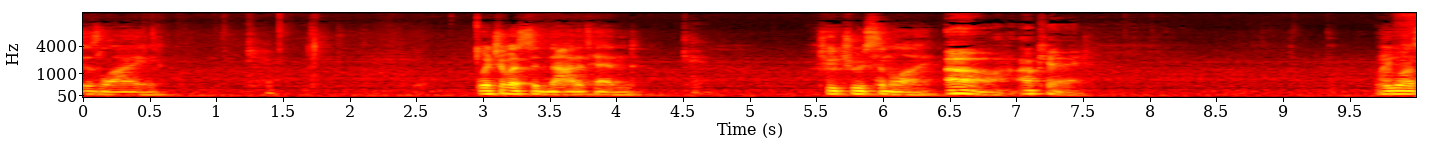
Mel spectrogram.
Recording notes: Pardon the noise: this episode was recorded to a single mic in a cheap motel room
